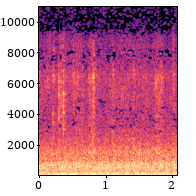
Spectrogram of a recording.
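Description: Faint munching and crunching of a fried lentil snack (chatpata dal) eaten straight from plates without hands, in scattered small crunches over a steady low hum.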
